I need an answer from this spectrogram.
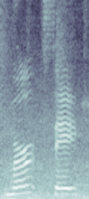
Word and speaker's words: Mercedes: car in the world is called mercedes remember mer say this is my mercedes it is a car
